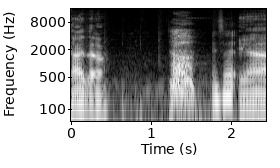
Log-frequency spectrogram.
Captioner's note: cry; gasps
